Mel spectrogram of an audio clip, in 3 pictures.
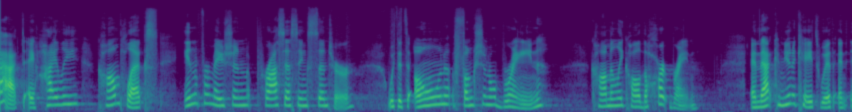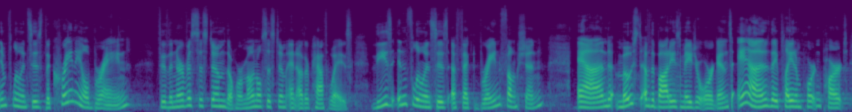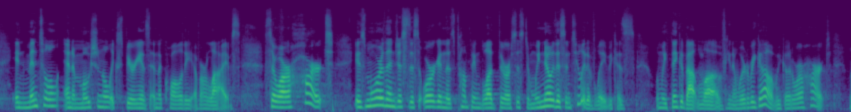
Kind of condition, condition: setting, large echoing room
